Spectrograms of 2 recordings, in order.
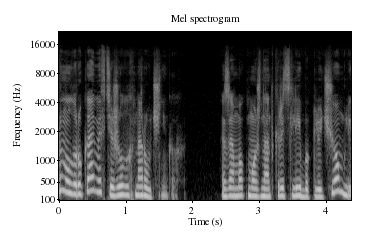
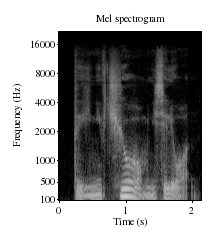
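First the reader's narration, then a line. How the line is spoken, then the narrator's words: Displeased grumbling. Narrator (Russian): послышалось недовольное ворчание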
